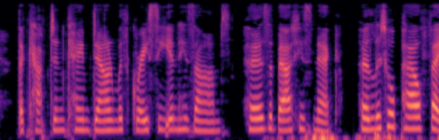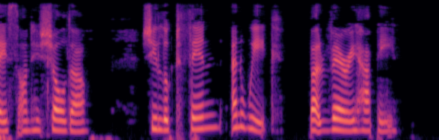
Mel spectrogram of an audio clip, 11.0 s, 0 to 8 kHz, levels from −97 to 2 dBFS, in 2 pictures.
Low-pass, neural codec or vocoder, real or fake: 7.2 kHz; none; real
